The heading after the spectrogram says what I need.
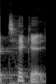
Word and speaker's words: ticket: it's click it or ticket he's like that makes absolutely no sense why is there an e if it rhymes with it like it should just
